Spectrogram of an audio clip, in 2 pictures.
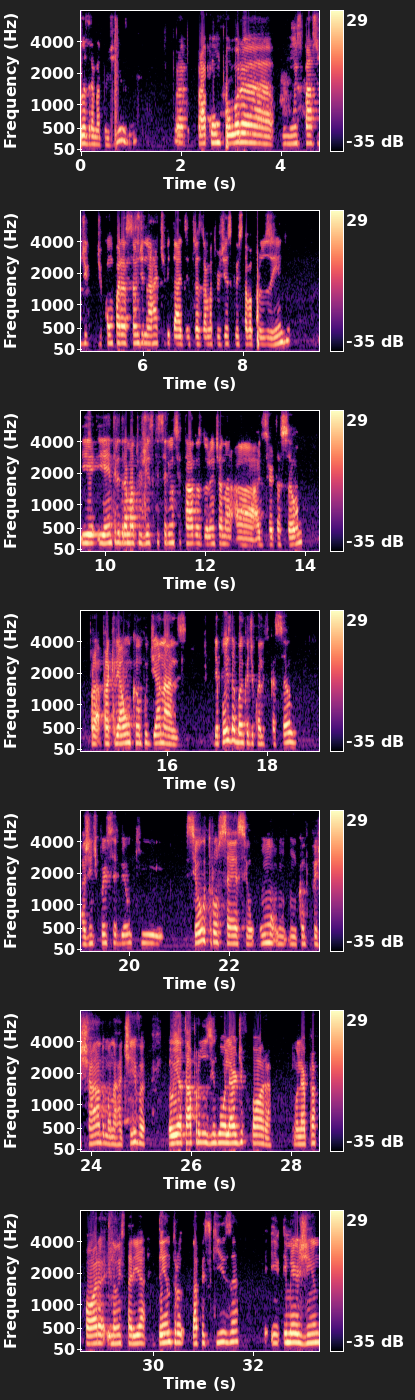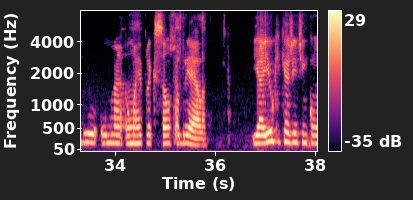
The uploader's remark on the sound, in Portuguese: Programa gravado em casa, de maneira remota por conta da pandemia do novo coronavírus.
